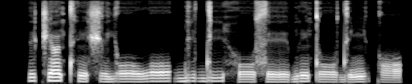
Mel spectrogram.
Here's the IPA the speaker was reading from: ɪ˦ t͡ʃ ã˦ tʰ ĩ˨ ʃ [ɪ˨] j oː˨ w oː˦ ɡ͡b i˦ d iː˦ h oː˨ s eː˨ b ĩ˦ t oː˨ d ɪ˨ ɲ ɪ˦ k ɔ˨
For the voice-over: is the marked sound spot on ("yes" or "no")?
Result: yes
